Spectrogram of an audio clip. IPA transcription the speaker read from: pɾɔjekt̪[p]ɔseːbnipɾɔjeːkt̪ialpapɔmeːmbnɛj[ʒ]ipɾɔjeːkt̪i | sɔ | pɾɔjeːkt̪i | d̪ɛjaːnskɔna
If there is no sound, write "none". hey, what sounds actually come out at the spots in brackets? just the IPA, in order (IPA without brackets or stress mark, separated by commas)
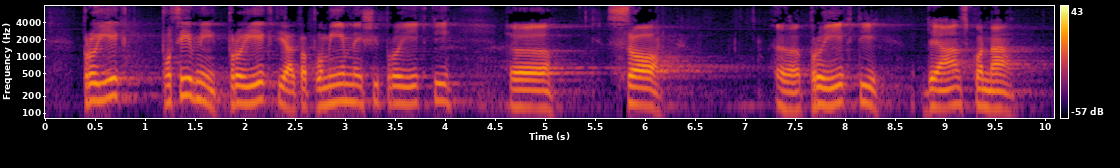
p, ʃ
